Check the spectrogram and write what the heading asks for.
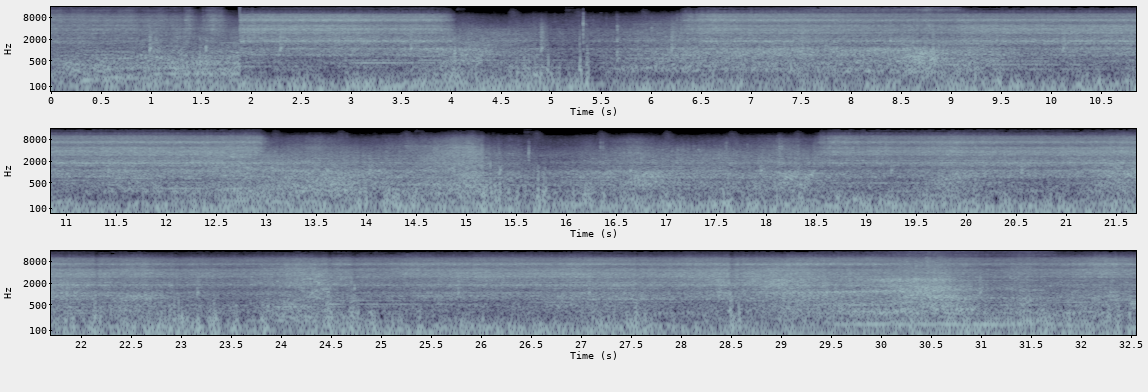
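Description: Steady wind rush and road noise on a handlebar-mounted camera as a road bike rides through town traffic, with car and truck engines close by.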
